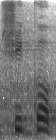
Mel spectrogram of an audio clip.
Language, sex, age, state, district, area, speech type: Goan Konkani, female, 30-45, Goa, Bardez, rural, read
